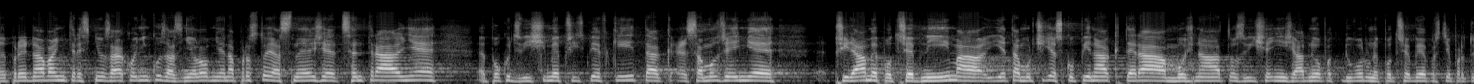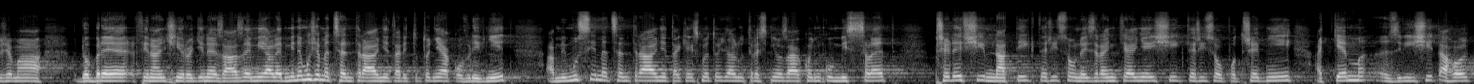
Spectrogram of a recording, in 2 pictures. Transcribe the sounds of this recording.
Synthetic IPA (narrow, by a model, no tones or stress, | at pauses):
pɾo̞jɛdnaːvaːɲiːt̪ɾɛst̪ɲiːɦozaːko̞ɲiːkuzazɲɛlo̞mɲɛjɛnapɾo̞st̪o̞jasnɛːʒɛt͡sɛnt̪ɾaːlɲɛ | po̞kuczviːʃiːmɛpr̝̥iːspjɛfkɪt̪aksamozr̝ɛjmɲɛ | pr̝̥ɪdaːmɛpo̞t̪r̝̥ɛbniːmajɛt̪amuɾt͡ʃɪcɛskupɪnakt̪ɛɾaːmo̞ʒnaːt̪o̞zviːʃɛɲiːʒaːdnɛːɦoduːvo̞dunɛpo̞t̪r̝̥ɛbujɛpɾoscɛpɾo̞t̪o̞ʒɛmaː | do̞bɾɛːfɪnant͡ʃɲiːɾo̞ɟɪnɛːzaːzɛmɪalɛmɪnɛmuːʒɛmɛt͡sɛnt̪ɾaːlɲɛt̪adɪt̪o̞t̪o̞ɲɛjakʔo̞vlɪvɲɪt̪ | ʔamɪmusiːmɛt͡sɛnt̪ɾaːlɲɛt̪akjaksmɛt̪oɟɛlalɪut̪ɾɛst̪ɲiːɦo̞zaːkoɲiːkumɪslɛt̪ | pr̥ɛdɛfʃiːmnat̪ɪkt̪ɛriːso̞wnɛjzɾaɲɪt̪ɛlɲɛjʃiːkt̪ɛr̝iːso̞wpo̞t̪r̥ɛbɲiːʔacɛmzviːʃɪt̪aɦol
